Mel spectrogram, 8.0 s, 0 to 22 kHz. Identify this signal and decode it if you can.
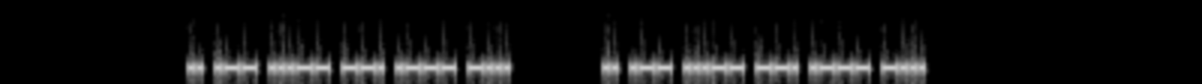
Morse code, heard as a keyed tone, about 40 wpm, 700 Hz. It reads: IW3GJB IW3GJB
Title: DXCC-100 Call Signs - 6 Characters - Repeated 2x - 40wpm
